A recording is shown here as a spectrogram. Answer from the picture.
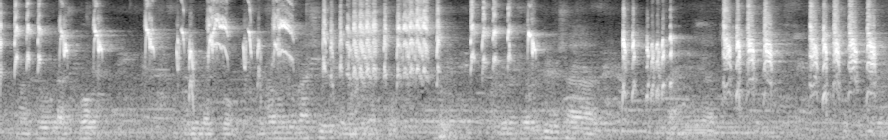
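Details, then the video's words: Long-tailed shrike lure song for catching wild shrikes, in a densely populated residential area: a loud, dense outpouring of rapid chattering, harsh buzzes and high whistled notes in quick bursts, with brief pauses between phrases. "SUARA CENDET GACOR AMPUH BUAT PANCINGAN CENDET BAKALAN"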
